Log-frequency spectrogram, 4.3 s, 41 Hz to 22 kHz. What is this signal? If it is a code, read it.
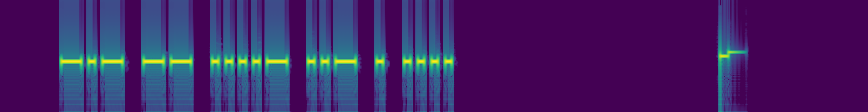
Morse code, heard as a keyed tone, about 36 wpm, 700 Hz. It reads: KM4UEH
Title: USA Call Signs - 6 Characters - 2x Character Spacing - 35wpm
